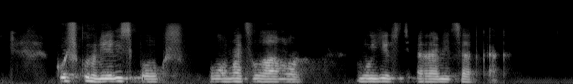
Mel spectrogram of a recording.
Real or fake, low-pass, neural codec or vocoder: fake; 7.2 kHz; codec, 16 kHz, 1 kbps, FreqCodec, smaller model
